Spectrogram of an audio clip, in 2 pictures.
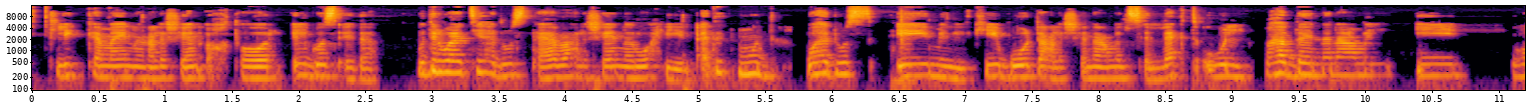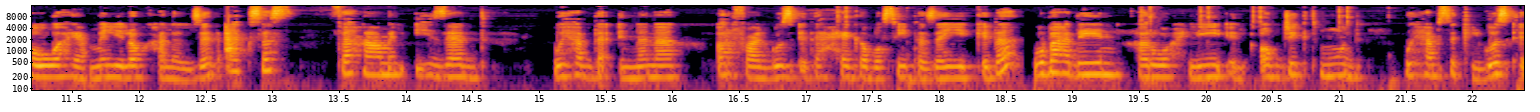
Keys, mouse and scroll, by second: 0.5 middle click, 1.6-3.3 scroll up 2, 3.3 Tab, 4.1 middle click, 6.4 a, 9.6 e, 17.7 middle click, 19.5 click, 20.3 click, 20.9 click, 21.3-22.3 middle drag.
